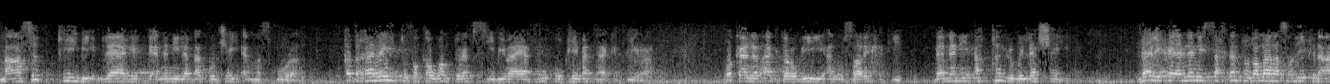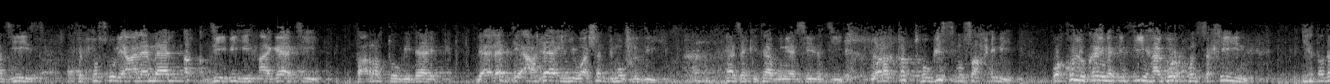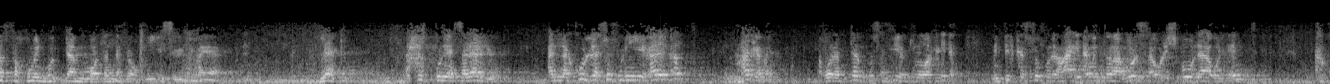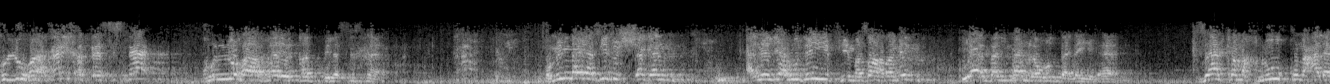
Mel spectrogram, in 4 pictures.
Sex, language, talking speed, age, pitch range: male, Arabic, 125 wpm, 50-69, 135-195 Hz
